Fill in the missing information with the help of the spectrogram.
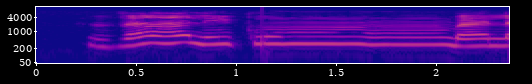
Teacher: hukum Ikhfa Syafawi berlaku apabila mim mati bertemu ba bacaannya perlu dengung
